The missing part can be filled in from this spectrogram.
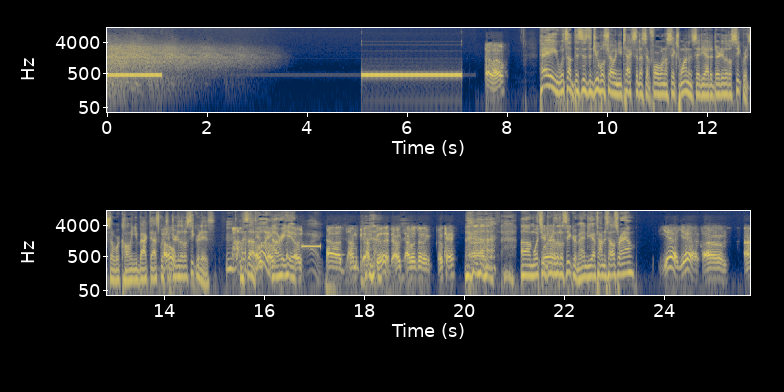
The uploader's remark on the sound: We have another listener on the phone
